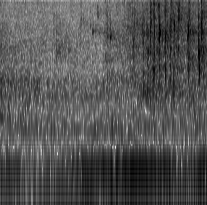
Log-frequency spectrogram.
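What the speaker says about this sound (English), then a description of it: "Add lots of water" Water splashes and trickles onto wet clay spinning on a pottery wheel, a steady close wash of liquid noise over the low hum of the wheel motor, growing slightly louder toward the end.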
